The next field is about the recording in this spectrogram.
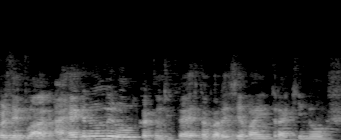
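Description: There is audible room echo and noticeable background noise as a man speaks at a fairly high pitch with ordinary pitch variation. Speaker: podcast co-host. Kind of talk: casual chat. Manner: halting.

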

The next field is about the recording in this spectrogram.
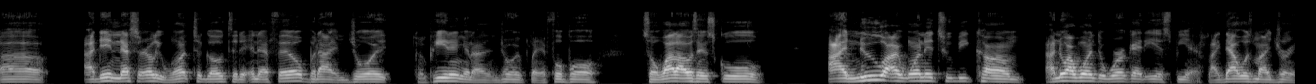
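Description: In an ordinary speaking voice, a man talks at a fairly quick pace and medium pitch, with ordinary pitch variation against a quiet background. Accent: American. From Maryland, US (Prince George's County). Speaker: social media manager. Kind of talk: interview storytelling.

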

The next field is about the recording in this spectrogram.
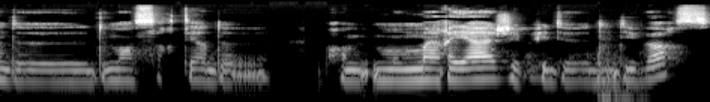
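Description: On a very clean recording with a silent background, a woman with a fairly low pitch speaks at a very slow pace. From Serbia. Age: 40s. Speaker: interviewee parent. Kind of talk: testimony. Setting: at home. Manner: halting.

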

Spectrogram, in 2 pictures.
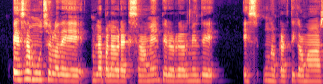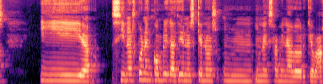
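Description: In an unremarkable speaking voice, a woman talks at a fairly quick pace with a fairly high pitch and fairly even intonation. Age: 20s. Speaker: podcast co-host. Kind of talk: casual chat.

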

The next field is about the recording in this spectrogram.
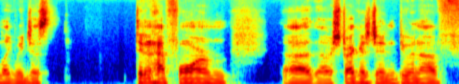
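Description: Against a quiet background, a man speaks at a medium pitch with a dark, mellow tone and fairly even intonation. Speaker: podcast host and soccer fan. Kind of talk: casual chat.

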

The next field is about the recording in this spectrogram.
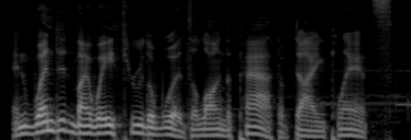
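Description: With music in the background, a man with a fairly low voice speaks at a moderate pace, his pitch swinging very widely. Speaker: narrator of creepypasta stories. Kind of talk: scripted horror story narration, ghost story telling. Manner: tense, hushed, suspenseful pacing with dramatic build.

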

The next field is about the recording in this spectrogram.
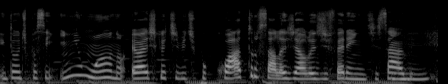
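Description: A woman talks at a very fast pace in a high pitch. The recording is very clean, with a silent background. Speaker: podcast co-host. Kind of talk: casual chat.

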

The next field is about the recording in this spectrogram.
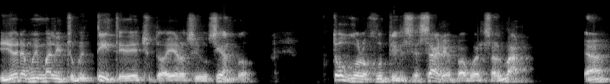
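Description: A man with vocal fry races at a very fast pace through very wide pitch swings while his loudness stays very even. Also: medium pitch for a man. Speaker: musician, leader of a Beatles tribute band. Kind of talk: interview.

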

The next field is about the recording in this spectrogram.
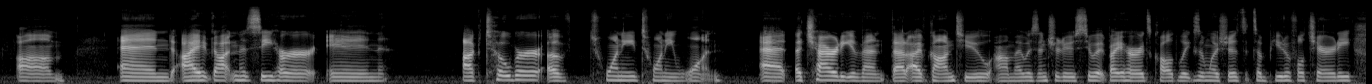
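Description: The recording is very clean, with a silent background. A woman with a fairly low, bright and sharp voice speaks at a moderate pace in a monotone, flat intonation. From northern New Jersey, Essex County. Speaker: journalist and author. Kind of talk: casual interview.

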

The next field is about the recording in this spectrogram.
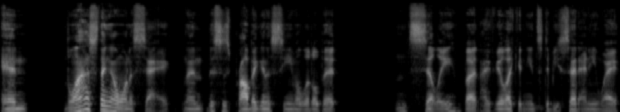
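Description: A man with a fairly low voice speaks at a moderate pace in a plain, everyday voice, with fairly even intonation but big swings in loudness. The sound is dry and close with no echo, in a very clean recording with a silent background. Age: 30s. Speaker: college student podcast host. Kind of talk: solo podcast monologue. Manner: casual, conversational.

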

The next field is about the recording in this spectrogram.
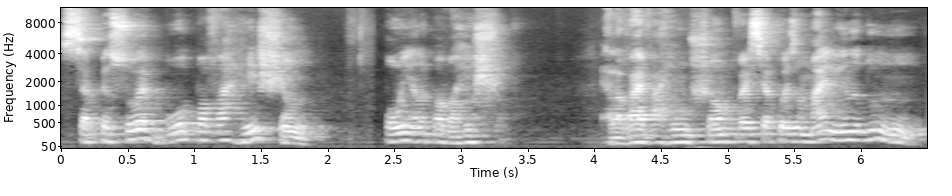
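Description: Against audible room echo, a man of medium pitch speaks fairly quickly in a somewhat breathy voice, with ordinary pitch variation and very even loudness. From Brazil, rural Caldas, Minas Gerais. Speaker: carpenter and brewer, youtuber. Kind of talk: casual chat.

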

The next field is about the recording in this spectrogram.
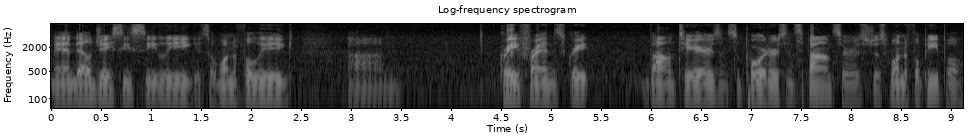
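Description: A fairly slow pace with fairly even intonation and long, frequent pauses. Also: man, medium pitch for a man. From Connecticut, Waterbury. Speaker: podcast host and teacher. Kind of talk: casual interview chat.

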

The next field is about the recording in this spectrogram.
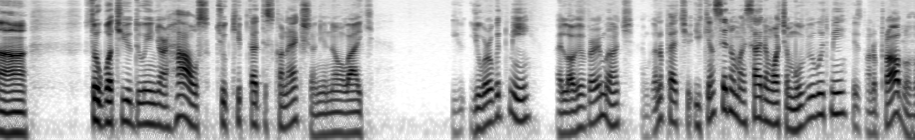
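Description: Recorded very cleanly against a silent background, with a dry, close sound and no echo, a man speaks at a fairly quick pace and medium pitch, his pitch swinging very widely and his loudness rising and falling sharply. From Brazil. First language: Portuguese. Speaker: veterinarian and animal behaviorist. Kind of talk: interview.

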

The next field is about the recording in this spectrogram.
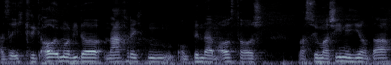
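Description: The intonation is lively, heard through audible room echo and noticeable background noise. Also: man. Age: 30s. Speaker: metalworker and business owner. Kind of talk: casual interview. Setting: indoors on a couch at a camper dealer.

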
